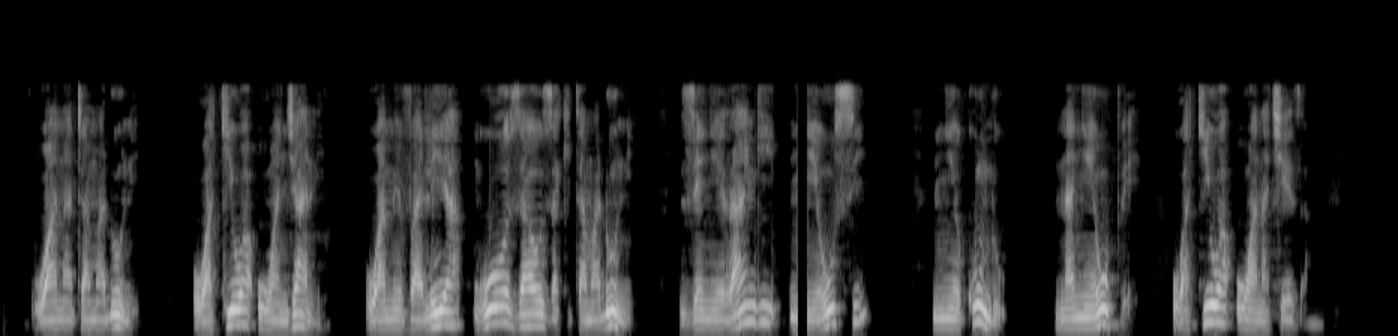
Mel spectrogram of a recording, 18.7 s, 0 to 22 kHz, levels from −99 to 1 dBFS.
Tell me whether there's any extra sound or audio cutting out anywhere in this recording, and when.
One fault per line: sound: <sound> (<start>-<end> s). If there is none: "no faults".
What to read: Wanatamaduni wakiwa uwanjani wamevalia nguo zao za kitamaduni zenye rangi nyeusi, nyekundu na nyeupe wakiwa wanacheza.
sound: dropout (10.6-10.8 s)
